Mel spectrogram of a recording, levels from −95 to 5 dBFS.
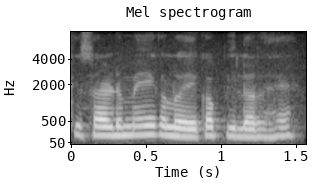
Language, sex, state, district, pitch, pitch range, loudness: Hindi, male, Uttar Pradesh, Shamli, 180 Hz, 165-185 Hz, -13 LUFS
